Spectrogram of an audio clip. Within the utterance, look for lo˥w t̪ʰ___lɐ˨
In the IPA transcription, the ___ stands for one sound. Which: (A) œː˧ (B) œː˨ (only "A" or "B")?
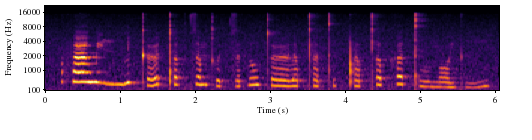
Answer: B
